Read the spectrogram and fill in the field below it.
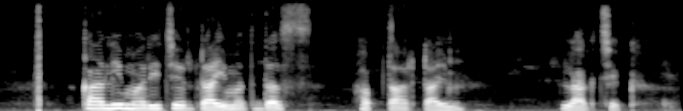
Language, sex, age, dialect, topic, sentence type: Magahi, female, 18-24, Northeastern/Surjapuri, agriculture, statement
